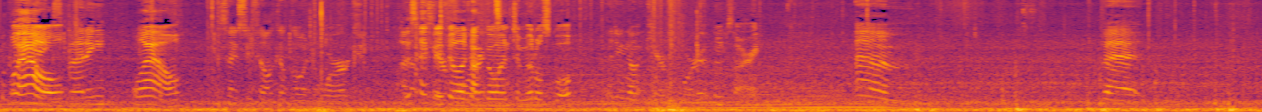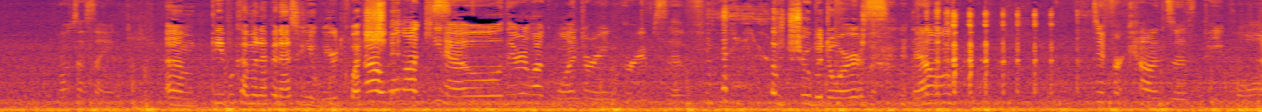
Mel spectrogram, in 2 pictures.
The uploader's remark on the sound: We are channeling our inner comedians getting coffee and recording this one in the car, so join us for some automotive ambience.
